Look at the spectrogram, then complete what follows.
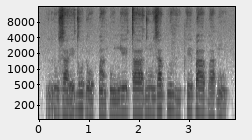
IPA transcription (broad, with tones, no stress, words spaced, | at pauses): ru˨za˨ ɾe˦do˦ɗoː˨ k͡pã˨k͡pu˨ɲeː˦ taː˦dũ˦ za˦kʷɪ˦vi˨˦pʰe˦ ɓaː˦ba˨˦ɓũ˨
